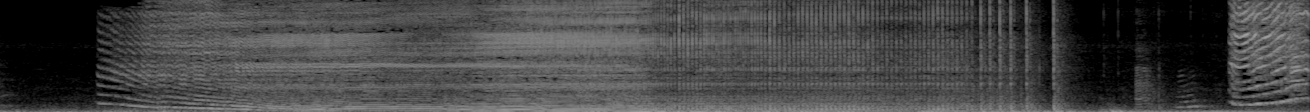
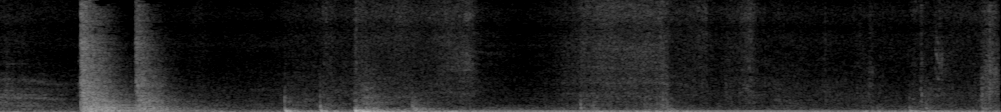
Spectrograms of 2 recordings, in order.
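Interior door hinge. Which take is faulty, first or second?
first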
